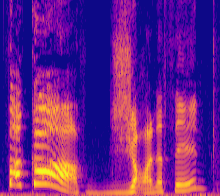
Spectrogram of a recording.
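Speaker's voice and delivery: sudden high, loud "fuck off"; yelled brush-off. Retold or imitated. Kid yelling at a pestering friend, loud and high. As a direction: snap back loud and high at a pest. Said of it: "I'm like".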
